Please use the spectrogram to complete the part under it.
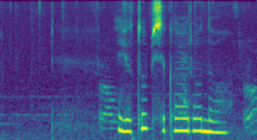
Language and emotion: Russian, sad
